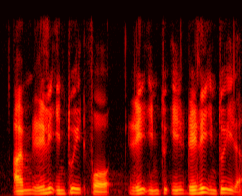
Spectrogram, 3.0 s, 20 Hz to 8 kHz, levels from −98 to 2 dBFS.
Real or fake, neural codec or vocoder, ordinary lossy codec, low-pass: real; none; none; 7.2 kHz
